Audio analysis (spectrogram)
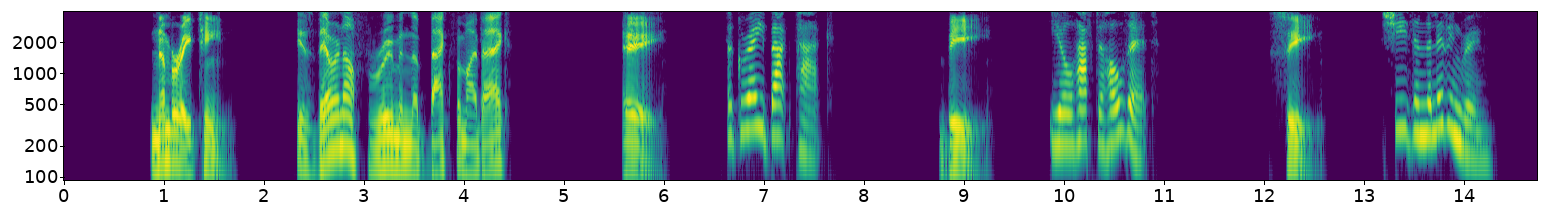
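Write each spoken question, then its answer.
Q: Is there enough room in the back for my bag?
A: B: You'll have to hold it.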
